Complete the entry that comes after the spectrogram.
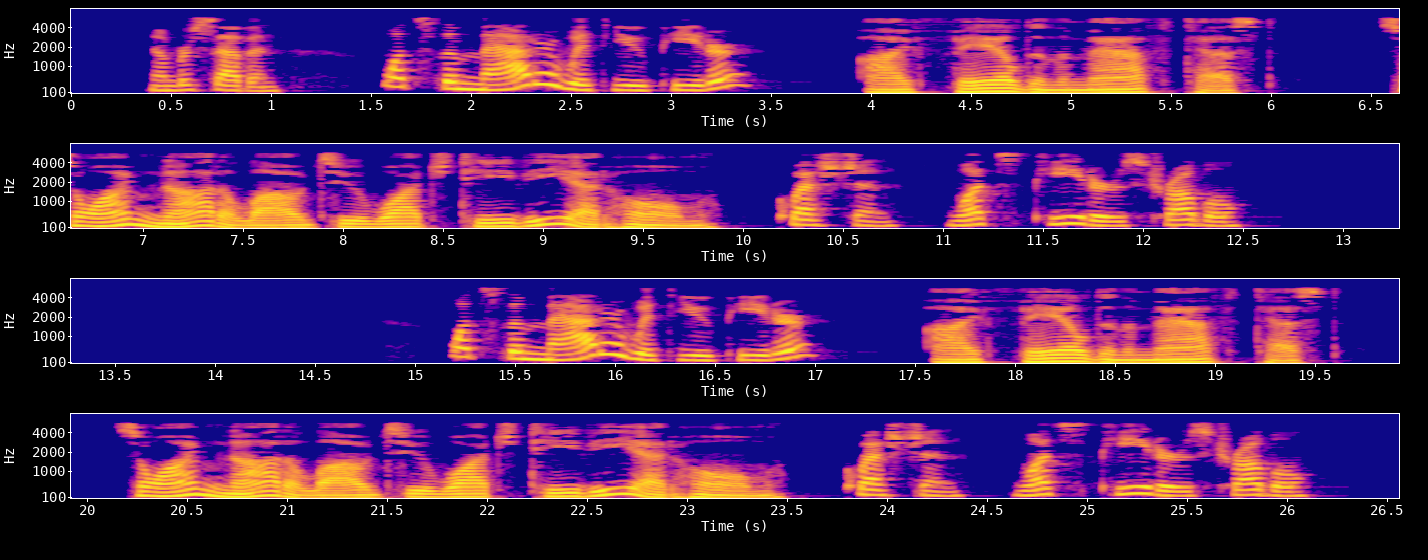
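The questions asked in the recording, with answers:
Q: what's Peter's trouble?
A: He failed the math test and isn't allowed to watch TV at home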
